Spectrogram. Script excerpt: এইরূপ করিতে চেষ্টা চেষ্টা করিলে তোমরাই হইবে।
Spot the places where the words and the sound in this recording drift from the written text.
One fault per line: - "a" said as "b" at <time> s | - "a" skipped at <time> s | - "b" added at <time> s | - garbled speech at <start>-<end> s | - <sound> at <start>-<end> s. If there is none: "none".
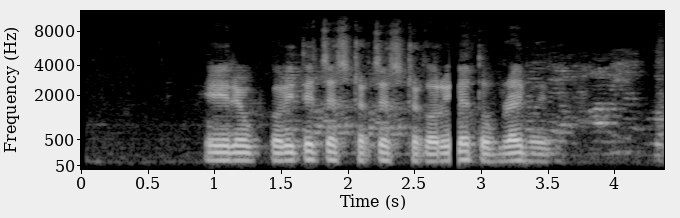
- dropout at 2.8-2.8 s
